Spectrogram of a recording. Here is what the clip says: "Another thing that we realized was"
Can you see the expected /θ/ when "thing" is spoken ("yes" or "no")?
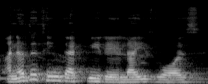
no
